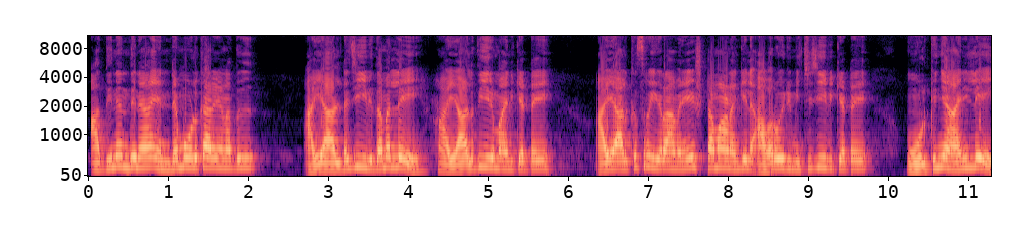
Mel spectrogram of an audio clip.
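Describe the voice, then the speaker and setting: A woman voicing a loving middle-aged father who speaks in a soft, reassuring way. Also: mid-range voice, measured pace, lightly acted. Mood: tender.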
